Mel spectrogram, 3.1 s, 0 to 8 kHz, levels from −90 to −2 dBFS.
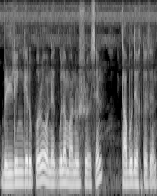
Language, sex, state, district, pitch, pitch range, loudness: Bengali, male, Assam, Hailakandi, 130 Hz, 125-135 Hz, -16 LUFS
